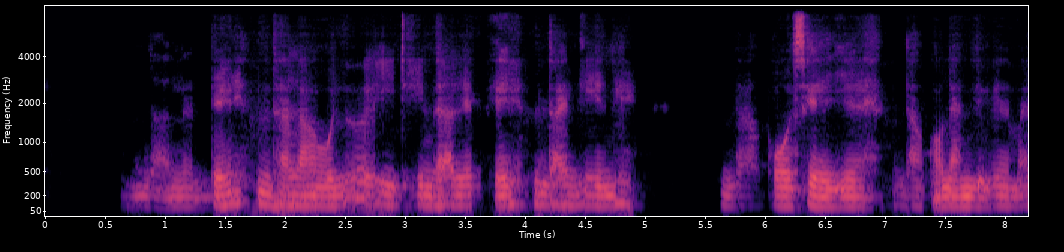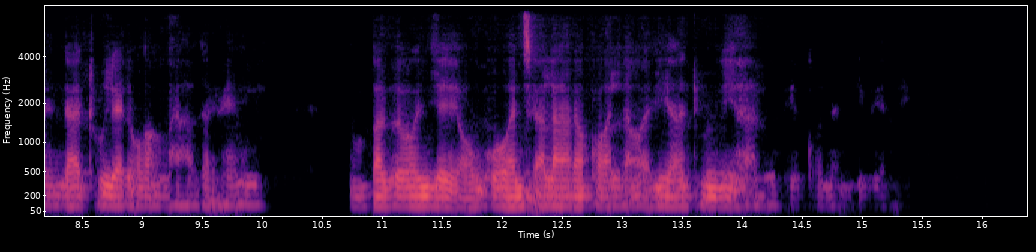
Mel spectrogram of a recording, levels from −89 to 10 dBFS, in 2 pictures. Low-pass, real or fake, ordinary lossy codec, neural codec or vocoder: 7.2 kHz; fake; AAC, 48 kbps; codec, 16 kHz in and 24 kHz out, 0.6 kbps, FireRedTTS-2 codec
